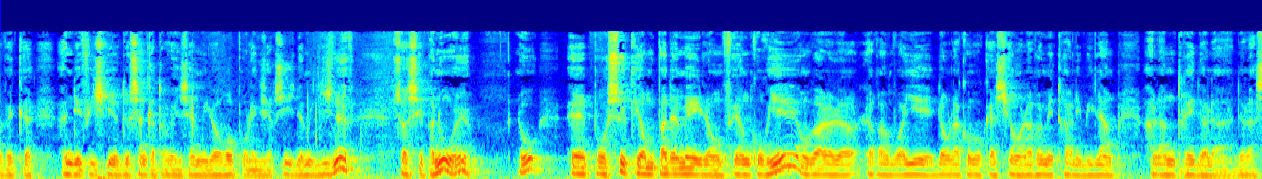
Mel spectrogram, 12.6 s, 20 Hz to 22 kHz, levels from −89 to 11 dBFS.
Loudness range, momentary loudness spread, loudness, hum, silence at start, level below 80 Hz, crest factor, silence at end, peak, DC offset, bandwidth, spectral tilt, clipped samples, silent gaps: 4 LU; 8 LU; -15 LUFS; none; 0 s; -28 dBFS; 14 dB; 0 s; 0 dBFS; under 0.1%; 12 kHz; -6 dB/octave; under 0.1%; none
